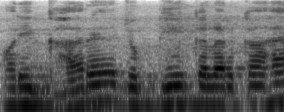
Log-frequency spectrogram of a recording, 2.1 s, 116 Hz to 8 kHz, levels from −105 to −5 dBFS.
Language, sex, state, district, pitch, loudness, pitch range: Hindi, male, Jharkhand, Deoghar, 150 Hz, -15 LUFS, 145-160 Hz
